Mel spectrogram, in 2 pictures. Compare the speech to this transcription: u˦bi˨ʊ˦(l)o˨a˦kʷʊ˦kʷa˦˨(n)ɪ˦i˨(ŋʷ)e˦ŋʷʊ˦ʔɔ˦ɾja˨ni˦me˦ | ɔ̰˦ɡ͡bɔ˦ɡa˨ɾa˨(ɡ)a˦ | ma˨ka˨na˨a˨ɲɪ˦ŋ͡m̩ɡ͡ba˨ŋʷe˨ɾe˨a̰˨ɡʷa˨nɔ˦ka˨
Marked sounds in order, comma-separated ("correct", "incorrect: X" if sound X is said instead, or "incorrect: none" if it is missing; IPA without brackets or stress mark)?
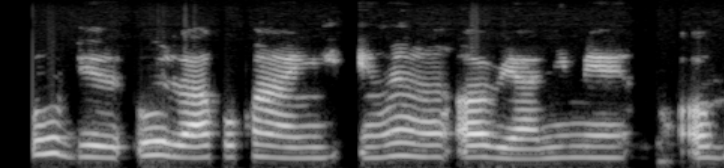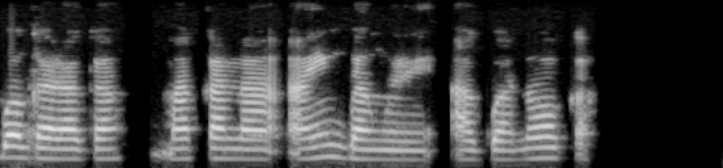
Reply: correct, incorrect: ɲ, correct, correct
